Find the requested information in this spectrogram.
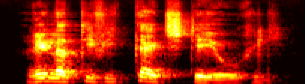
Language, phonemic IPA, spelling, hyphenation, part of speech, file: Dutch, /reː.laː.ti.viˈtɛi̯ts.teː.oːˌri/, relativiteitstheorie, re‧la‧ti‧vi‧teits‧the‧o‧rie, noun, Nl-relativiteitstheorie.ogg
- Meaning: theory of relativity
